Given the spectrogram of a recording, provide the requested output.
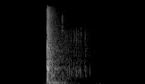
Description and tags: A weapon blow headshot.
headshot, blow, weapon, smash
